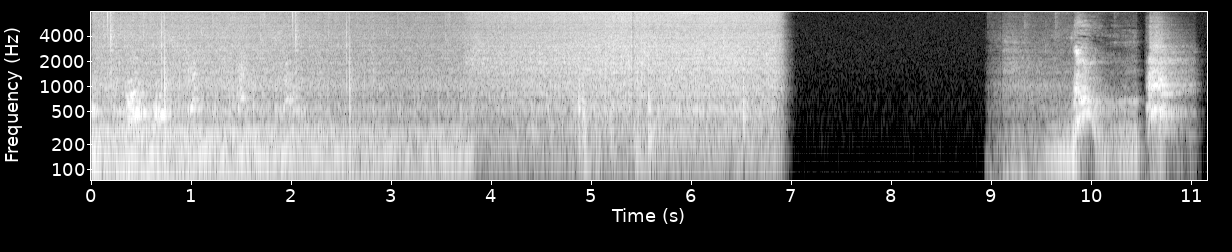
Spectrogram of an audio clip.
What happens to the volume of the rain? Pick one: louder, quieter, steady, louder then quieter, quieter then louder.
quieter then louder.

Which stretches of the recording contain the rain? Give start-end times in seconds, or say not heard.
0.0-7.0.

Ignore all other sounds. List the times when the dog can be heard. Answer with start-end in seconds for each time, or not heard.
0.0-2.1, 9.2-10.9.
